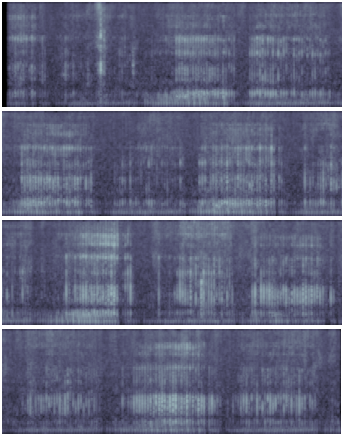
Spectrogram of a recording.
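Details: Kitten purring smoothly: a low, rumbling, continuous vibration that swells and fades in rhythmic waves with each breath, roughly every one and a half seconds, for about eighteen seconds with no other clear sounds.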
